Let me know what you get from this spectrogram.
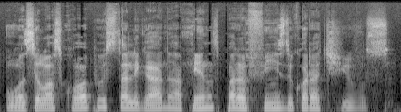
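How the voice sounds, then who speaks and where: A man with a Brazilian accent giving an informal, step-by-step technical demonstration in a halting, explanatory way. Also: a little high, darkish tone, dry recording. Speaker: electronics tutorial presenter.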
